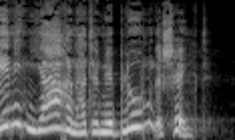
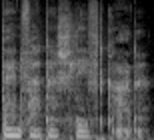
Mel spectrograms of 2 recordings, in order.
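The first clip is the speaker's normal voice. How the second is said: softer, lower hushed whisper; a quiet unvoiced whisper; 8 semitones lower, 7 dB quieter than usual. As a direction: whisper so as not to wake him. Mother says father sleeps next door.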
